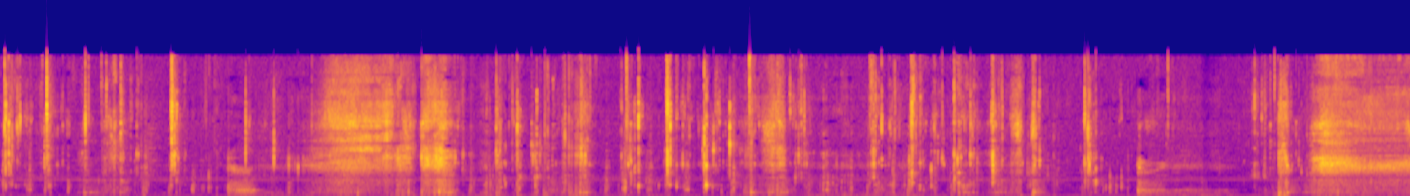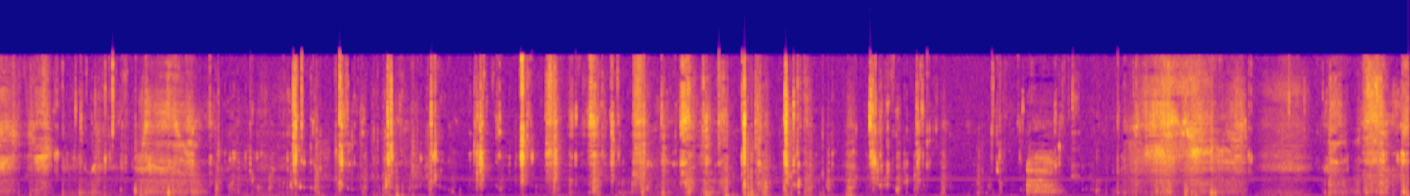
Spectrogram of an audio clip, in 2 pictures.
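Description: Close-miked chewing and biting of soft, braised large intestine: wet mouth clicks and chews throughout, with three louder stretches of about a second each, near the start, the middle and the end.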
